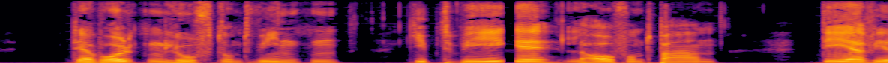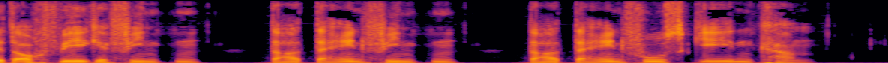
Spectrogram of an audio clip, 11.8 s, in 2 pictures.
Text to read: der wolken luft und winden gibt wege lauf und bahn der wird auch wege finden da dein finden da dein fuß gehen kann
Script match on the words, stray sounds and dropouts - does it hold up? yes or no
no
